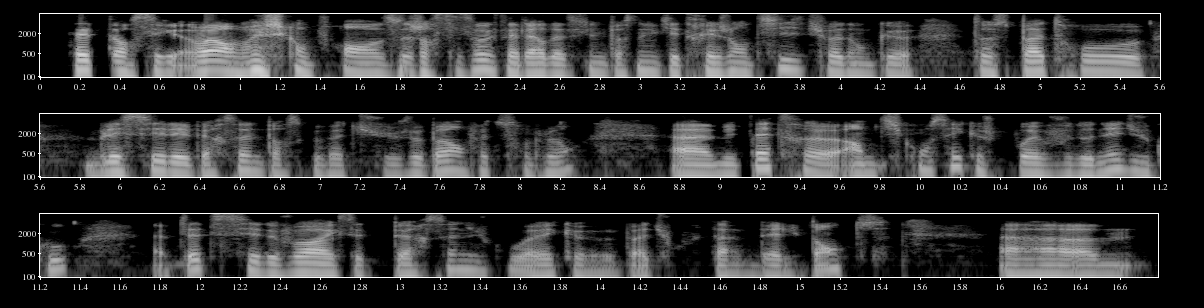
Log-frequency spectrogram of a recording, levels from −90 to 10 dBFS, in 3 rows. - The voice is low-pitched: Yes, low, 130 Hz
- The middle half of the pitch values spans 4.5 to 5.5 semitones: No, average, 3.1 semitones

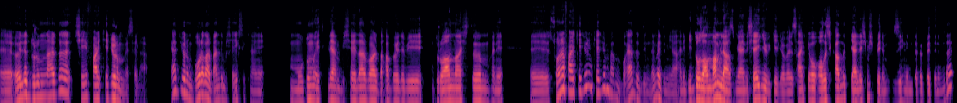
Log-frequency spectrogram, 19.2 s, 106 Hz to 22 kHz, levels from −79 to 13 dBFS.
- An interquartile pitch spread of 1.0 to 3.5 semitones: No, average, 4.8 semitones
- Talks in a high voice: No, low, 120 Hz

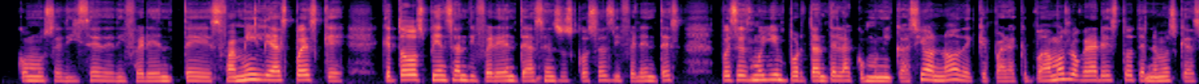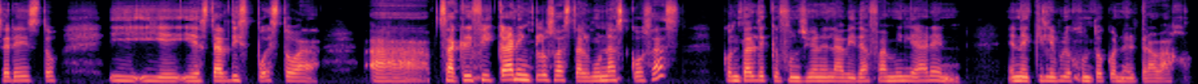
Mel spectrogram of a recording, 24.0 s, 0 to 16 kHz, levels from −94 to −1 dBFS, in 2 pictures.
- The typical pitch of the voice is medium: Yes, medium, 175 Hz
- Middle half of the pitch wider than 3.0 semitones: No, average, 2.7 semitones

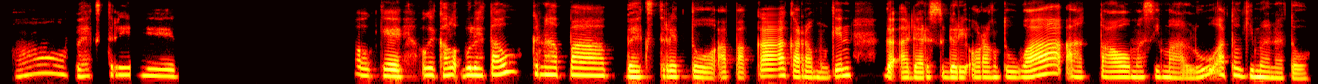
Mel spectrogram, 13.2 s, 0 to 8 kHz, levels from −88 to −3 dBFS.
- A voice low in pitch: No, medium, 180 Hz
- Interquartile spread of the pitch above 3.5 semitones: Yes, average, 4.8 semitones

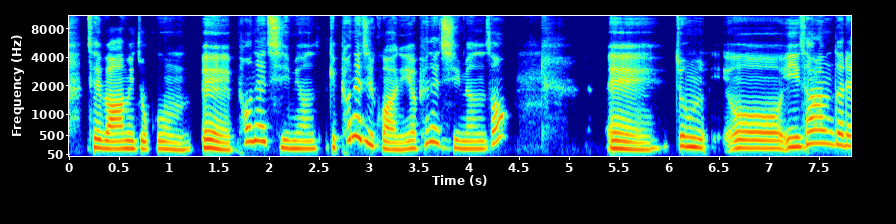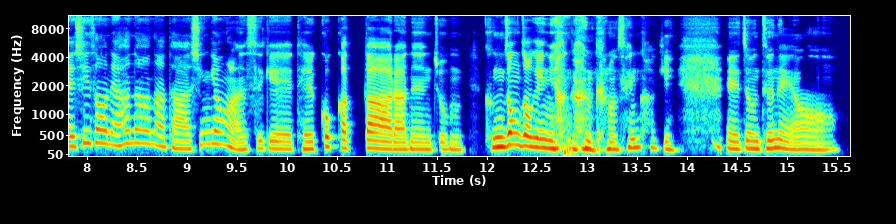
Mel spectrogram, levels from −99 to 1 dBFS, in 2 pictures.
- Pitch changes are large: No, average, 5.0 semitones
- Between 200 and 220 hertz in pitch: No, medium, 185 Hz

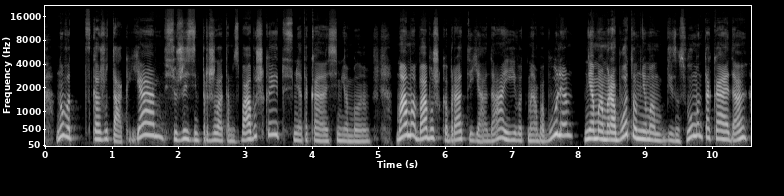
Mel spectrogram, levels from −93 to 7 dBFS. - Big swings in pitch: Yes, wide, 5.8 semitones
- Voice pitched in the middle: No, high, 210 Hz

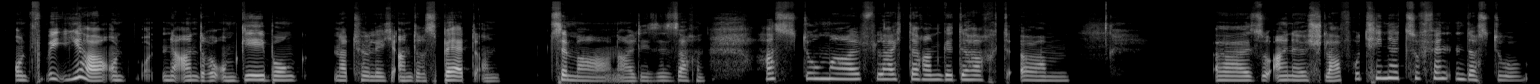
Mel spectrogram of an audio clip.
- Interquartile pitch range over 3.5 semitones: Yes, average, 4.5 semitones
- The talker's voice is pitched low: No, high, 195 Hz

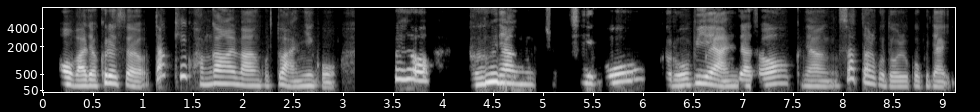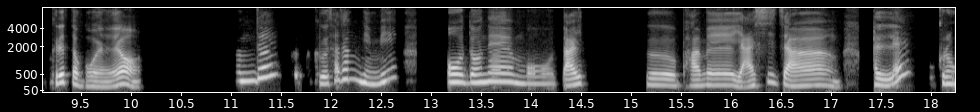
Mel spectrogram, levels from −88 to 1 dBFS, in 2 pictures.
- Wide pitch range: Yes, wide, 7.5 semitones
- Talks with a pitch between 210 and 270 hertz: No, high, 190 Hz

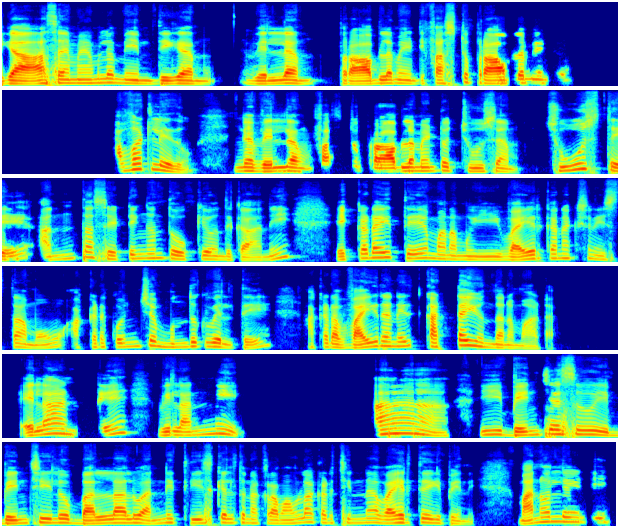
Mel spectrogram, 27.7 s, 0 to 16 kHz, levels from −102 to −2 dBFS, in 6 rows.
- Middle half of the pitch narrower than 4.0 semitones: No, average, 4.3 semitones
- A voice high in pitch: No, medium, 155 Hz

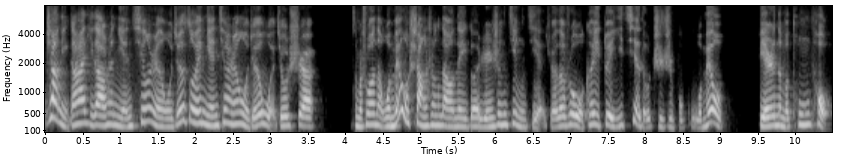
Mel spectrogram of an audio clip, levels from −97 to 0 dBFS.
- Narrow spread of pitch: No, average, 3.7 semitones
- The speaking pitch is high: Yes, high, 220 Hz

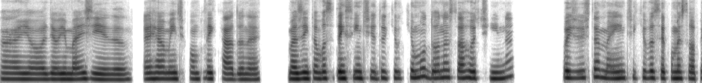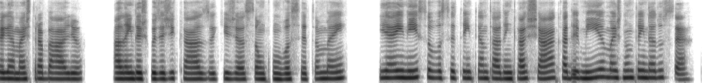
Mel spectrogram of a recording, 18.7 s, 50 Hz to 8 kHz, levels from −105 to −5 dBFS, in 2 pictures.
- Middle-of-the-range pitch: No, high, 220 Hz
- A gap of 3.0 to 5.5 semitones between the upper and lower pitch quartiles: No, narrow, 2.6 semitones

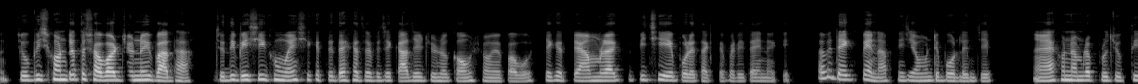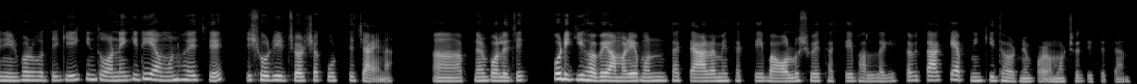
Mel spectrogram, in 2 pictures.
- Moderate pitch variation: Yes, average, 3.3 semitones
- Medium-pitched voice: Yes, medium, 180 Hz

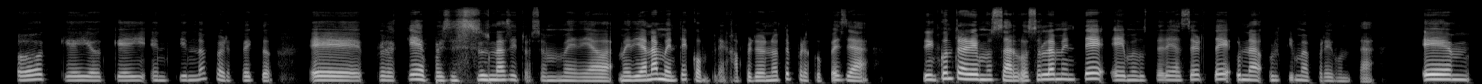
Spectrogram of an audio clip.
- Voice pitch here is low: No, high, 195 Hz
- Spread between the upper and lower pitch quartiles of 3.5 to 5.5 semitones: No, average, 3.1 semitones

